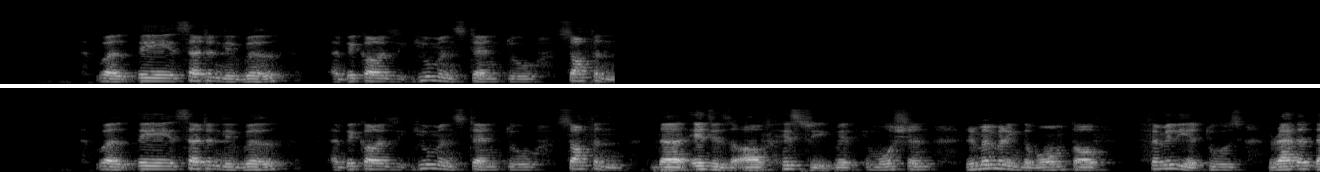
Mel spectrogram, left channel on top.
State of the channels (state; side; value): drops out; left; at 6.2 s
